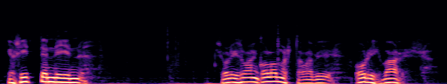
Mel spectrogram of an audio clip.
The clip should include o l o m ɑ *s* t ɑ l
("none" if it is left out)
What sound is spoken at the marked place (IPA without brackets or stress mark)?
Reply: s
